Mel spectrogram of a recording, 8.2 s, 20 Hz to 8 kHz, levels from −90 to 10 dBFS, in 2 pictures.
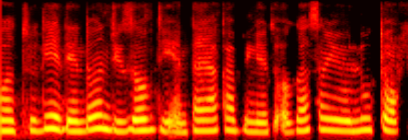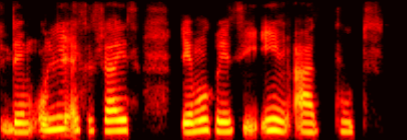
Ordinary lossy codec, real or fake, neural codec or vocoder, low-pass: none; fake; codec, 16 kHz, 4 kbps, X-Codec, HuBERT features, trained on general audio; none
